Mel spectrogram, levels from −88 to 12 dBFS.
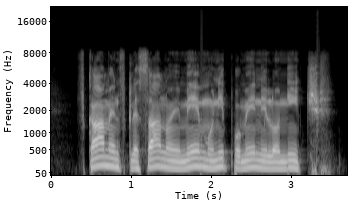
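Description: A speech recording carried over a call path, with the sound topping out around 8 kHz as the Opus-style codec limits the band, contains two short holds and one choppy passage. At 1.87–1.95 s, right after "kamen vklesano ime" and before "mu ni", a sound lingers unnaturally with a faint buzz or dip. At 2.27–2.33 s, after "vklesano ime mu ni", it happens again. Both are a short stall from a late packet: the jitter buffer ran dry, and the receiver stretched the last sound by roughly 26 ms and 30 ms until the packet arrived, then resumed with nothing lost. From 2.90 to 3.39 s the speech turns broken, with bits dropping out. This is repeated packet loss (robotic sound): four gaps in quick succession, the longest 63 ms, each patched by extending the previous sound. About a third of that span is concealed, and around 120 ms of speech is simply missing.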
